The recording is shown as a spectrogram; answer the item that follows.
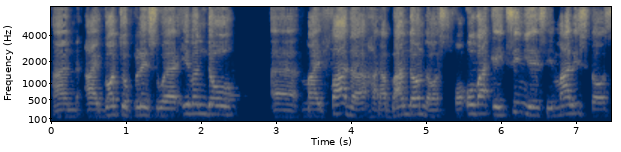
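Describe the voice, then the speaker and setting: A man's high-pitched voice with a Nigerian accent, ordinary pitch variation and a moderate pace. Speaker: entrepreneur and motivational speaker. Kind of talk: interview testimony. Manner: hesitant, many fillers.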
